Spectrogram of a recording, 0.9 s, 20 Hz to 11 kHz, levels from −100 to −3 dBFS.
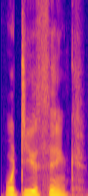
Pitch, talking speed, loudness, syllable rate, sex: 150 Hz, 275 wpm, -16 LUFS, 5.2 syllables/s, male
